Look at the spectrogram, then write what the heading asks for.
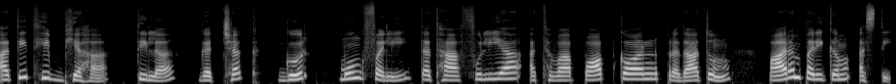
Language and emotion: Sanskrit, neutral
